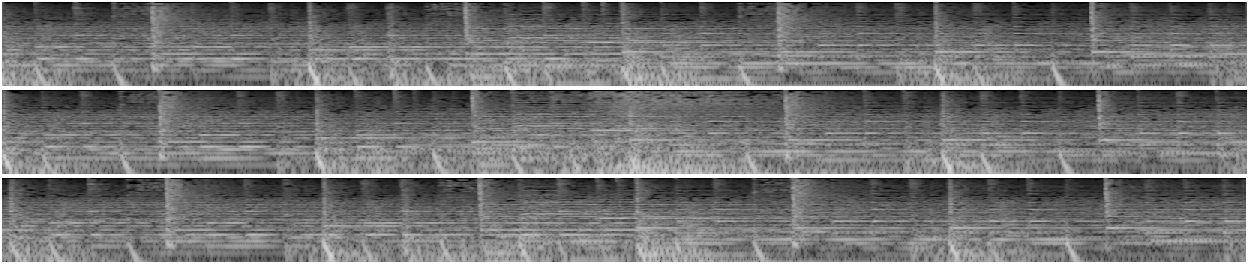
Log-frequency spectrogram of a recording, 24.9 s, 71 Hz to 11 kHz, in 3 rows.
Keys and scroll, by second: 1.4 ], 6.6 ], 7.2 ], 8.2 ], 11.0 [, 11.3 ctrl+alt+z, 15.3 ctrl+s, 17.7 ctrl+s, 19.9-21.8 typing, 20.2 Return, 23.4 [, 23.6 2.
